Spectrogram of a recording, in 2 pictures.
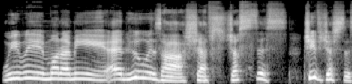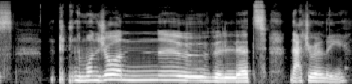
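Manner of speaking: loud hammed-up French accent. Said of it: "If only I could do a French accent".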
